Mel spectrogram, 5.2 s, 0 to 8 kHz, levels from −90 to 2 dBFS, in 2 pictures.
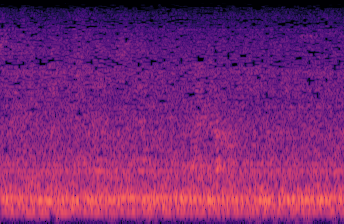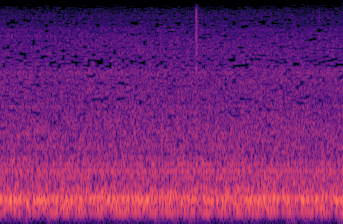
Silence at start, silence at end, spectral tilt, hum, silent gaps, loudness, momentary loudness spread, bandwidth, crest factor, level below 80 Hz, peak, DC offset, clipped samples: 0 s; 0 s; -7 dB/octave; none; none; -30 LUFS; 1 LU; 7.6 kHz; 12 dB; -58 dBFS; -18 dBFS; under 0.1%; under 0.1%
